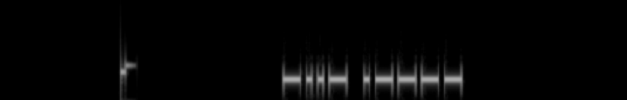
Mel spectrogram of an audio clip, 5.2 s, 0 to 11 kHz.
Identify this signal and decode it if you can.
Morse code, heard as a keyed tone, about 25 wpm, 700 Hz. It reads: X1
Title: Single-Letter Single-Number 25wpm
